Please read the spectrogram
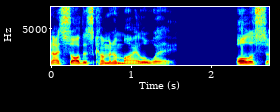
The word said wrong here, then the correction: Bolsonaro: uh, uh, Bolsonaro, my apologies for getting his name wrong, Bolsonaro was pushed into a runoff.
